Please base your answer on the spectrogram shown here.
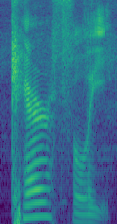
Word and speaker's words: carefully: Next, 9 letters, 7 sounds, 3 syllables. The first syllable is the stressed syllable. A vowel in the first syllable, e. Second vowel, Third vowel, e. Carefully, carefully, carefully.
